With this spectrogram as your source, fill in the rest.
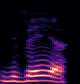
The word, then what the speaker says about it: Nivea: I think and you don't pronounce it Nivea, something like Nivea.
